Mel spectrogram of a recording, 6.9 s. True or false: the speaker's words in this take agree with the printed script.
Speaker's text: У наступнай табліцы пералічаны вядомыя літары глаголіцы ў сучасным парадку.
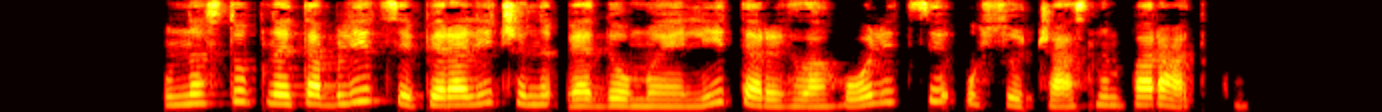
true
